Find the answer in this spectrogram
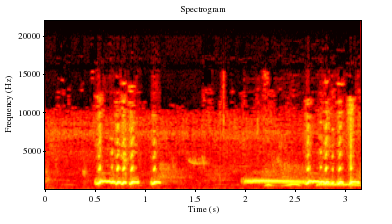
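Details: Song of a zebra dove: a quick series of clipped, bubbling coos, a pause, then a sustained low trill leading into more stuttered notes.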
